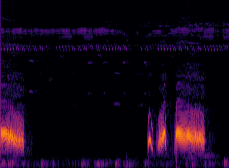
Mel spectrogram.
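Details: Spotted dove call, used to draw wild birds into responding: the tail of a long buzzy coo, then after a pause two short arched notes and another drawn-out, rough, low purring coo, with no other sounds.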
